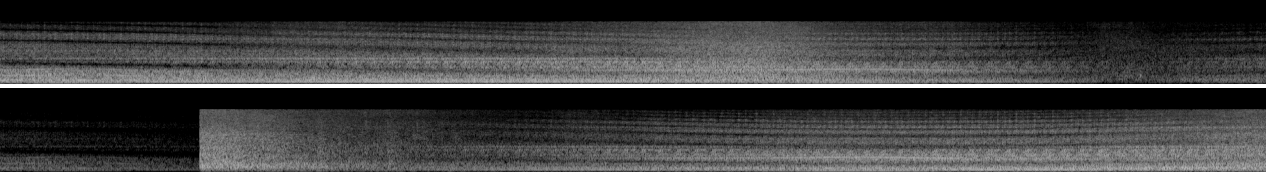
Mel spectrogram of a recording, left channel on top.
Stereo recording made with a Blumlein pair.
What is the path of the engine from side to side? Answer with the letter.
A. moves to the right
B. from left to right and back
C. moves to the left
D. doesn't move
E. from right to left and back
A.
